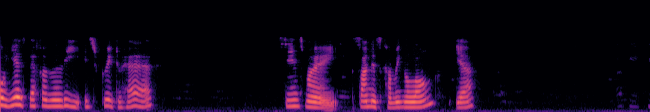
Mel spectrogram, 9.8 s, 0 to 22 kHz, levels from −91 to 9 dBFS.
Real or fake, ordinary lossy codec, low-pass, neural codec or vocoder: real; Opus, 24 kbps; 5.4 kHz; none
